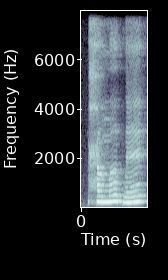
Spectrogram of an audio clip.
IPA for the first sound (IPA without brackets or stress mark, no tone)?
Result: ħ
